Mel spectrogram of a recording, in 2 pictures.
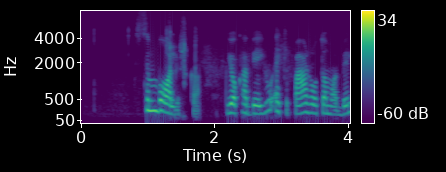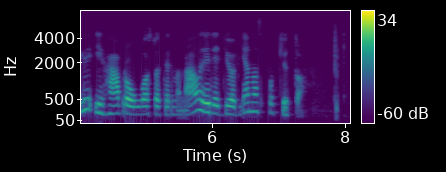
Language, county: Lithuanian, Šiauliai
